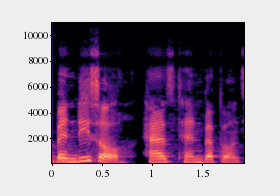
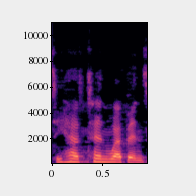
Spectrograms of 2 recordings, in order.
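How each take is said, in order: First: Mock German-Russian accent on English words; playful German-Russian accented catchphrase; mixed German-Russian-English accent. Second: Said in the usual way. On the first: Shown as a demonstration. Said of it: "You say it in kind of a mixed German, Russian, English accent".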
